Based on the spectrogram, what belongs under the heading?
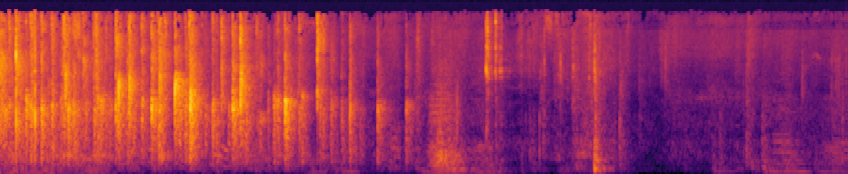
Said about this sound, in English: Big round of applause, please,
